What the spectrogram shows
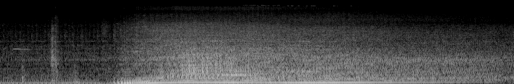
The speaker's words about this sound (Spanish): Se mete en el coche y sale volando de allí convencida de no volver nunca más.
